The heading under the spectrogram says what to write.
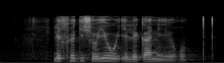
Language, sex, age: Northern Sotho, male, 18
